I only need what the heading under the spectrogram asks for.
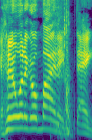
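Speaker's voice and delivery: high, loud complaint about a chore; loud protest. Real, not acted. Protests at having to mine.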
